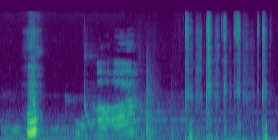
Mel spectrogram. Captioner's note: none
